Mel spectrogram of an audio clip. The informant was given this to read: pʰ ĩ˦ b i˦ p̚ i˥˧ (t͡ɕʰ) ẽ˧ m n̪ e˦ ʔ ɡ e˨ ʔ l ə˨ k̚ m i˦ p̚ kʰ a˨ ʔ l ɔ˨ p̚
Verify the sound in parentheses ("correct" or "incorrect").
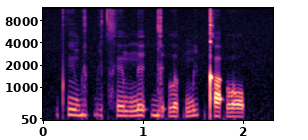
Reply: incorrect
